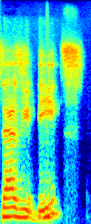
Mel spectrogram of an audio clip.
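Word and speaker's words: Zazie Beetz: First, I think it's pronounced Zazzy Beats.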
